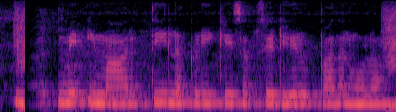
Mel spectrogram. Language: Bhojpuri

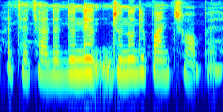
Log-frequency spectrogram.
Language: Urdu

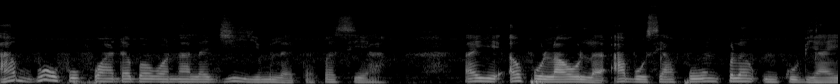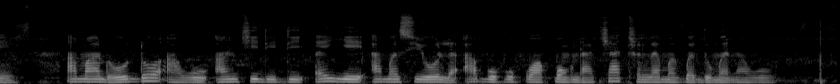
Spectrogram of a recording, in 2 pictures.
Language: Ewe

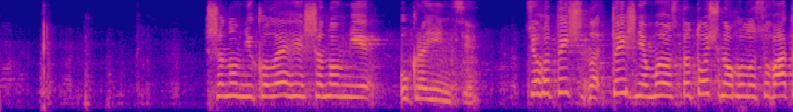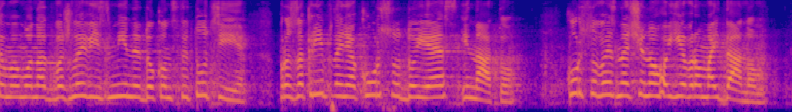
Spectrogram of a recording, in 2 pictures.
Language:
Ukrainian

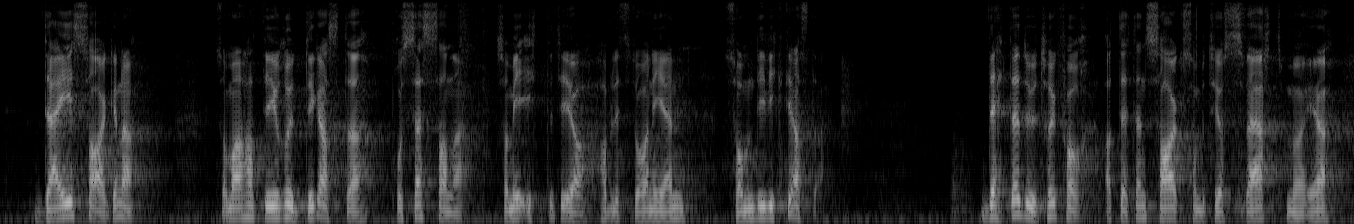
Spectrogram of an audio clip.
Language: Norwegian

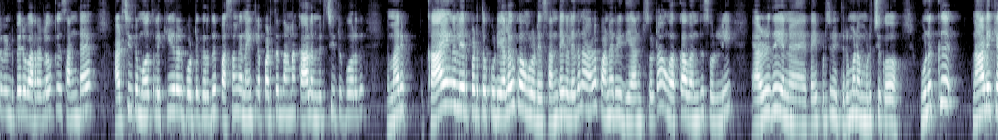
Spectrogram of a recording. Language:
Romanian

